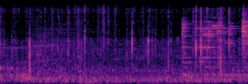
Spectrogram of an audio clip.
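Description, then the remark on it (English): Several dice clatter and roll in a tray, a quick run of bright, hard clicks and clinks that bunch up and grow louder toward the end before stopping. “Too many dice in the tray.”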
